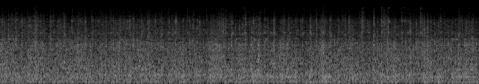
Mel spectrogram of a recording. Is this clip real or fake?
real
